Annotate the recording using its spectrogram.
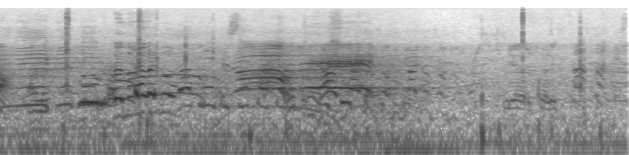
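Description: Players and onlookers calling out indistinctly during a football match, quieter after about four seconds.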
